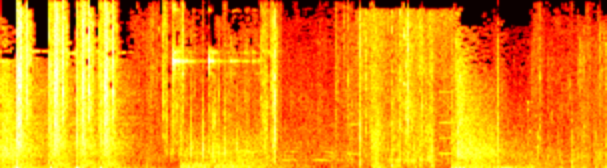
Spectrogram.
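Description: A rifle is reloaded with a metallic clack.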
